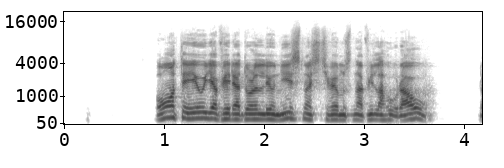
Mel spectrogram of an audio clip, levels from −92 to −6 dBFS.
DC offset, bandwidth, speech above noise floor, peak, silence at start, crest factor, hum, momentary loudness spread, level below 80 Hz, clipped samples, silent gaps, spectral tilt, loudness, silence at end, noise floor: under 0.1%; 14 kHz; 56 dB; -12 dBFS; 0.9 s; 20 dB; none; 6 LU; -88 dBFS; under 0.1%; none; -4 dB/octave; -30 LUFS; 0.55 s; -86 dBFS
